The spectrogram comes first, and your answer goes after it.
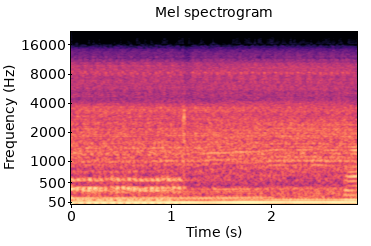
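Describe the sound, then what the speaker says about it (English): A BMW engine idles steadily up close, its low rumble holding even before the idle speed shifts slightly near the end. "the idle changes when you open it"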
